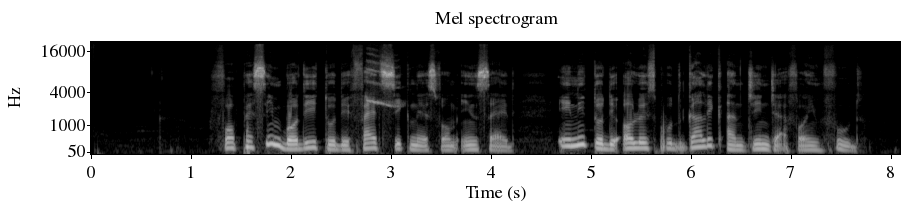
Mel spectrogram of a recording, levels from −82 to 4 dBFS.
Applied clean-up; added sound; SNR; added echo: none; Fireworks; 9 dB; none.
